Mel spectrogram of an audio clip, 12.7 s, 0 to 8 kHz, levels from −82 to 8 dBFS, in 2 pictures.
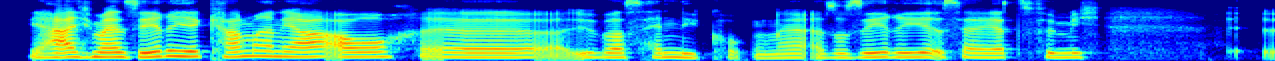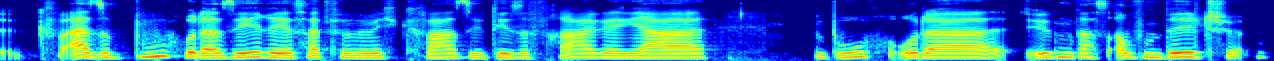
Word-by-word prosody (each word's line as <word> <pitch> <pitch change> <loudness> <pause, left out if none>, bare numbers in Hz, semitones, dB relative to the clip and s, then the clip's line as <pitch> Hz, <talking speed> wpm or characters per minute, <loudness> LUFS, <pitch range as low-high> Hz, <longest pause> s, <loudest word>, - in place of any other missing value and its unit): Ja, 205 0 +6
ich 220 - -2
meine, 220 0 +6
Serie 245 +4 +5
kann 225 0 +1
man 260 -2 +2
ja 235 0 +5
auch, 225 +1 +1
äh, 205 -1 -1
übers 205 -1 -2
Handy 205 -2 -2
gucken, 170 -2 -12
ne? 185 +2 -5
Also, 190 +1 -5
Serie 210 +2 +2
ist - - -3
ja 210 - -2
jetzt 200 0 -4
für 205 - -2
mich, 205 +1 -6 0.8
äh, - - -13
qu - - -13
also, 205 -1 +1
Buch 230 +7 -2
oder 200 -3 +3
Serie 205 +1 +2
ist 200 - -4
halt 195 -1 -2
für 200 - -5
mich 200 0 -3
quasi 195 +1 -4
diese 190 0 -3
Frage, 195 +1 -4
ja, 190 0 0 0.5
'n 205 - -7
Buch 210 +4 -4
oder 195 -2 0
irgendwas 200 -1 -4
aufm 200 +2 -4
Bildschirm. 210 +1 +1
205 Hz, 190 wpm, -19 LUFS, 195-215 Hz, 0.8 s, Ja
